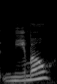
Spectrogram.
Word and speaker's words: Nymo: So I ordered the beading thread, which is spelled NYMO, but I think Allie Aller, because she was referring to it on Craftsy, calls it Nemo, I think is how it's pronounced.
